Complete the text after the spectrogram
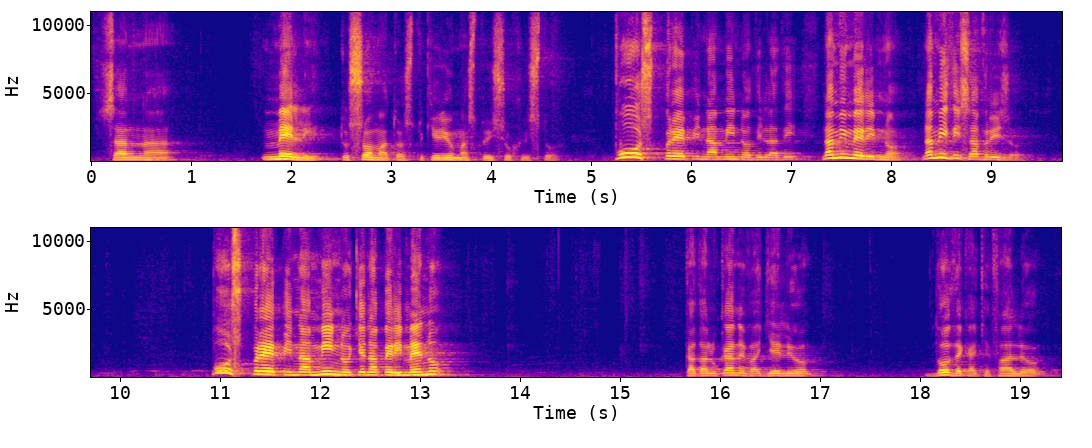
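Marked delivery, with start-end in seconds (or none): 5.2-13.2 loud, high rhetorical questions; fervent preaching. Acted. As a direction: press the congregation with the question. Preaching at full force. (δυνατό ρητορικό ερώτημα)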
